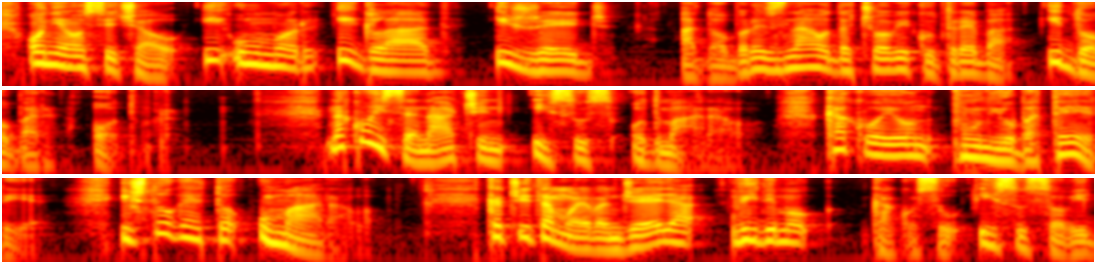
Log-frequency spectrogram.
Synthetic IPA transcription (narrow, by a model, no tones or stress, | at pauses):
o̞ːnjeo̞sje̞t͡ʃa̰o̰iʔumo̞ɾiɡlaːd̪ | iʒeːd͡ʒ | ad̪o̞̰bɾoje̞znaod̪at͡ʃo̞ʋje̞kut̪ɾe̞ba̰id̪o̞ba̰ɾ | o̞̰d̪̥moɾ | nako̞jise̞naːt͡ʃinisusod̪ma̰ːɾa̰okako̞jeo̞ːnpuniobat̪eɾḭjḛ | iʃt̪o̞ɡaje̞t̪o̞ːuma̰ːɾa̰lˠo | kad̪̥̚t͡ʃit̪amoe̞ʋand͡ʒeːʎaʋid̪imo̞kako̞sṵisuso̞̰ʋḭ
